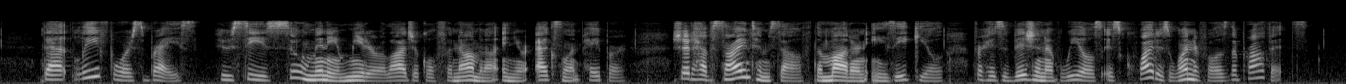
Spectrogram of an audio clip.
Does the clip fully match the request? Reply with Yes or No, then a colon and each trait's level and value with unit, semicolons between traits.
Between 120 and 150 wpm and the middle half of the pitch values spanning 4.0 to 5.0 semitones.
Yes: average, 145 wpm; average, 4.4 semitones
